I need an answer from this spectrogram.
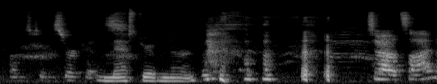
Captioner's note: laughter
